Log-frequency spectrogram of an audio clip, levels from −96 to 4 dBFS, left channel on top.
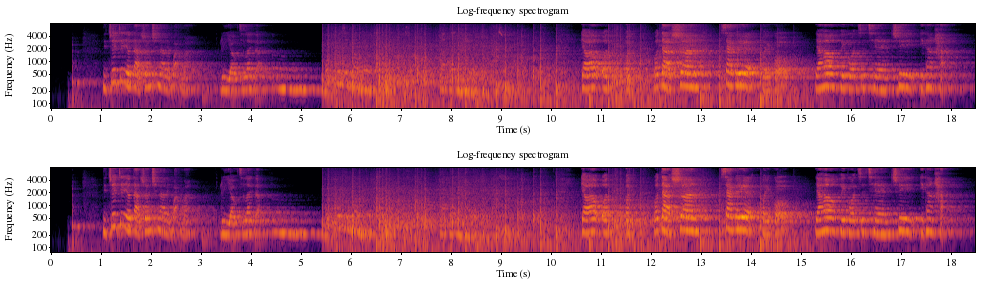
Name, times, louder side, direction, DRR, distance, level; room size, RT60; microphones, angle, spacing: voice 1, 1.0-2.8 3.4-4.2 10.1-11.2 11.5-11.7 12.0-13.1 13.4-14.8 15.3-17.8, right 2 dB, 20° right, 4 dB, 0.6 m, -29 dB
voice 2, 4.4-5.1 5.4-7.4 7.7-9.4, left 1 dB, 80° left, 3 dB, 1.4 m, -37 dB
Fireworks, 5.4-14.9, equal, 5° left, 1.0 m, -37 dB
16.0 x 8.9 x 4.6 m, 2.6 s
head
